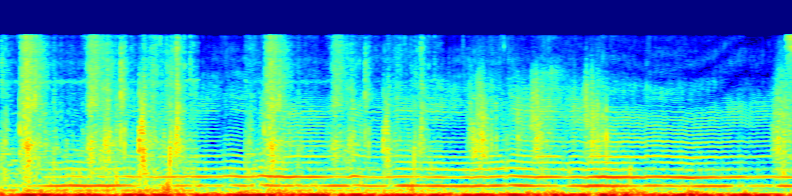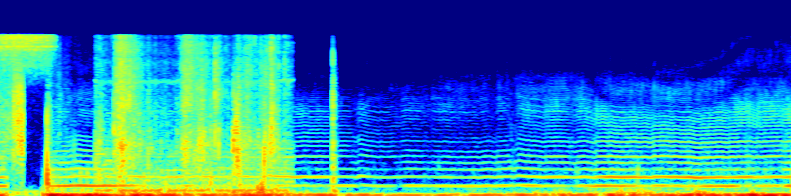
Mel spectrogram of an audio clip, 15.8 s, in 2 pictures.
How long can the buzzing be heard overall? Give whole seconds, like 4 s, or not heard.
16 s.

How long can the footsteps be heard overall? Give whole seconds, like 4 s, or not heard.
10 s.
